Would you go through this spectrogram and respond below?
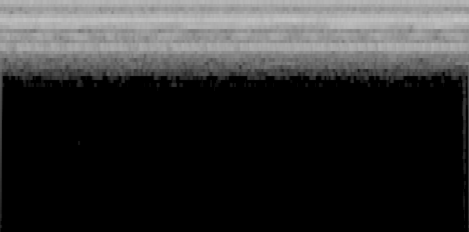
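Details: Rainforest crickets keep up an even, piercing, high-pitched chorus of layered trills at constant loudness throughout.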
